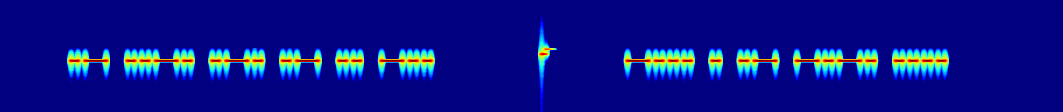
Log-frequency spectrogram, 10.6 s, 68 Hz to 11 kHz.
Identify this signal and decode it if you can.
Morse code, heard as a keyed tone, about 17 wpm, 700 Hz. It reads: AFRAID BEACH
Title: Sentences from Top 1500 Words - New Word Drill - 17wpm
